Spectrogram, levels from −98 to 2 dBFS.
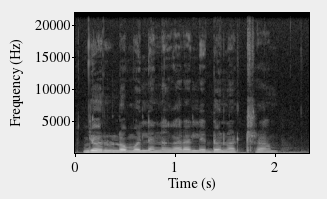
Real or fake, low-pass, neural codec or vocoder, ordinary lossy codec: real; none; none; none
